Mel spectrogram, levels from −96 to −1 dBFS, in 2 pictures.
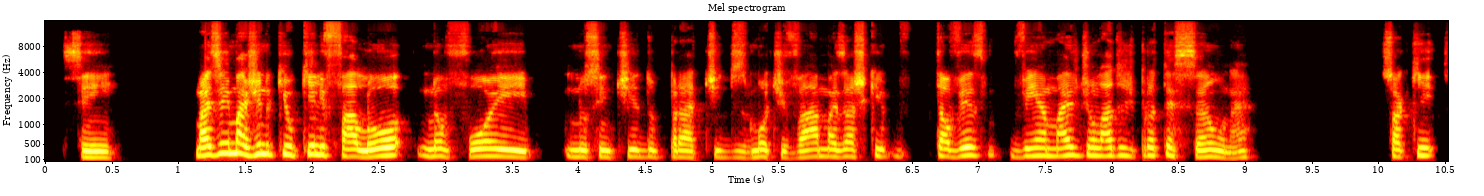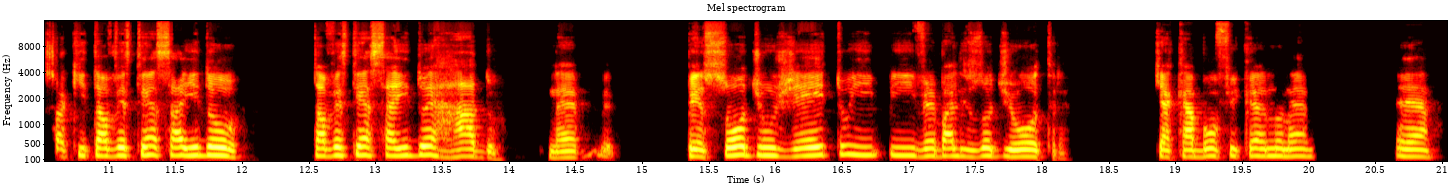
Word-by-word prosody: Sim, 155 Hz, -2 st, +2 dB, 0.6 s
mas 215 Hz, +4 st, +6 dB
eu 265 Hz, -, +6 dB
imagino 245 Hz, -2 st, +6 dB
que 230 Hz, +2 st, +2 dB
o 220 Hz, -, -1 dB
que 235 Hz, -, -1 dB
ele 225 Hz, -1 st, +4 dB
falou, 190 Hz, +1 st, +4 dB
não 190 Hz, -3 st, -4 dB
foi 180 Hz, -2 st, +2 dB, 0.2 s
no 175 Hz, -1 st, -2 dB
sentido 170 Hz, 0 st, -2 dB
para 165 Hz, -1 st, -3 dB
te -, -, -2 dB
desmotivar 160 Hz, +1 st, -3 dB
mas 180 Hz, -1 st, -4 dB
acho 180 Hz, -, +2 dB
que 185 Hz, -2 st, -5 dB, 0.3 s
talvez 200 Hz, +2 st, +1 dB, 0.2 s
venha 195 Hz, +3 st, -1 dB
mais 200 Hz, +2 st, 0 dB
de 205 Hz, -, -5 dB
um -, -, 0 dB
lado 200 Hz, +1 st, -1 dB
de 190 Hz, -, -9 dB
proteção, 180 Hz, -4 st, -1 dB
né? 155 Hz, +4 st, -9 dB, 1.0 s
Só -, -, -1 dB
que 205 Hz, -2 st, -3 dB
só 190 Hz, -2 st, -7 dB
que 200 Hz, +4 st, -6 dB
talvez 200 Hz, +1 st, +1 dB
tenha 215 Hz, +2 st, 0 dB
saído 205 Hz, -3 st, +3 dB, 0.5 s
talvez 205 Hz, +1 st, +1 dB
tenha 215 Hz, 0 st, +1 dB
saído 200 Hz, +1 st, +2 dB
errado, 170 Hz, -, -2 dB, 0.3 s
né. 155 Hz, +1 st, -3 dB, 0.8 s
Pensou 200 Hz, +4 st, +4 dB
de 210 Hz, 0 st, -4 dB
um 205 Hz, 0 st, +3 dB
jeito 210 Hz, +5 st, 0 dB
e 215 Hz, -1 st, -4 dB
e 205 Hz, -1 st, -4 dB
verbalizou 190 Hz, 0 st, -2 dB
de 180 Hz, -1 st, -2 dB
outro, 175 Hz, -7 st, -1 dB, 0.6 s
que -, -, -1 dB
acabou 175 Hz, +2 st, -1 dB
ficando, 195 Hz, 0 st, -4 dB
né, 185 Hz, +1 st, -3 dB, 0.7 s
é. 180 Hz, -2 st, -1 dB
190 Hz, 155 wpm, -20 LUFS, 175-205 Hz, 1.0 s, mas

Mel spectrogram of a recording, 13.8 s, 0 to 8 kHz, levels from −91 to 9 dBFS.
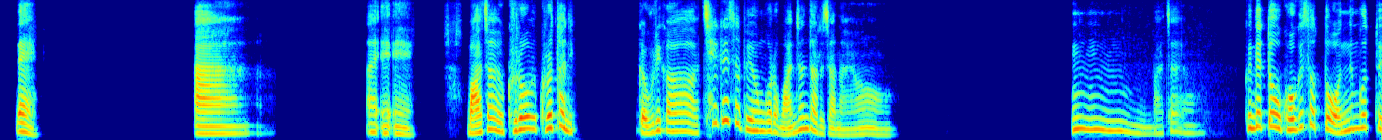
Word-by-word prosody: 네. 180 Hz, -9 st, +2 dB, 1.5 s
아. 150 Hz, 0 st, +2 dB, 1.2 s
아 180 Hz, -, -3 dB
예예 145 Hz, -5 st, -4 dB, 0.5 s
맞아요 185 Hz, +6 st, +3 dB
그러 245 Hz, +4 st, +5 dB
그렇다니 265 Hz, -3 st, +3 dB, 0.6 s
그러니까 155 Hz, -, +2 dB
우리가 195 Hz, -2 st, -2 dB
책에서 380 Hz, 0 st, 0 dB
배운 215 Hz, -7 st, +1 dB
거랑 195 Hz, -5 st, -2 dB
완전 160 Hz, -, 0 dB
다르잖아요. 130 Hz, -, -6 dB, 1.8 s
응응응 210 Hz, -, -2 dB
맞아요. 160 Hz, +2 st, -14 dB, 0.4 s
근데 270 Hz, +3 st, +2 dB
또 295 Hz, 0 st, +3 dB
거기서 285 Hz, +7 st, +1 dB
또 250 Hz, -, +4 dB
얻는 200 Hz, +8 st, +1 dB
것도 275 Hz, -1 st, -2 dB
195 Hz, 225 characters per minute, -20 LUFS, 150-245 Hz, 1.8 s, 그러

